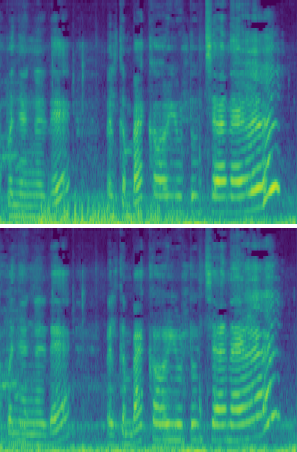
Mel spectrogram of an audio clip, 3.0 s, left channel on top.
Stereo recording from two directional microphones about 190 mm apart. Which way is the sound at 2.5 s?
40° left (ahead or behind).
